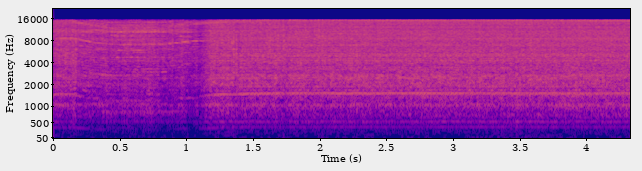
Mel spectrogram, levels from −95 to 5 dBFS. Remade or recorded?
remade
